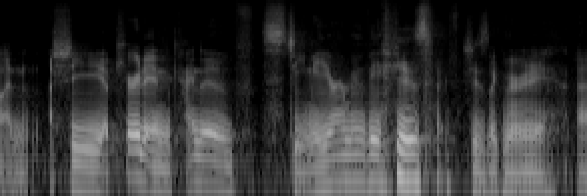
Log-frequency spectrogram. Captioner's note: chuckles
